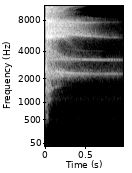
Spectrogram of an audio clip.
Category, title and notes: Sound effects > Other
Reminiscent of "that" game...but meticulously crafted from original sources.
